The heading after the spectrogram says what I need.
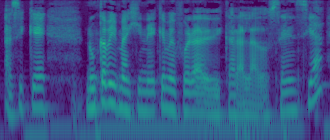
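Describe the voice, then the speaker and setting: A woman's voice: low-pitched, fast, gravelly, a little mellow. A woman in her fifties with a Mexican accent, a university lecturer answering conversationally as an interview guest. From Aguascalientes, Mexico. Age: 50s.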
